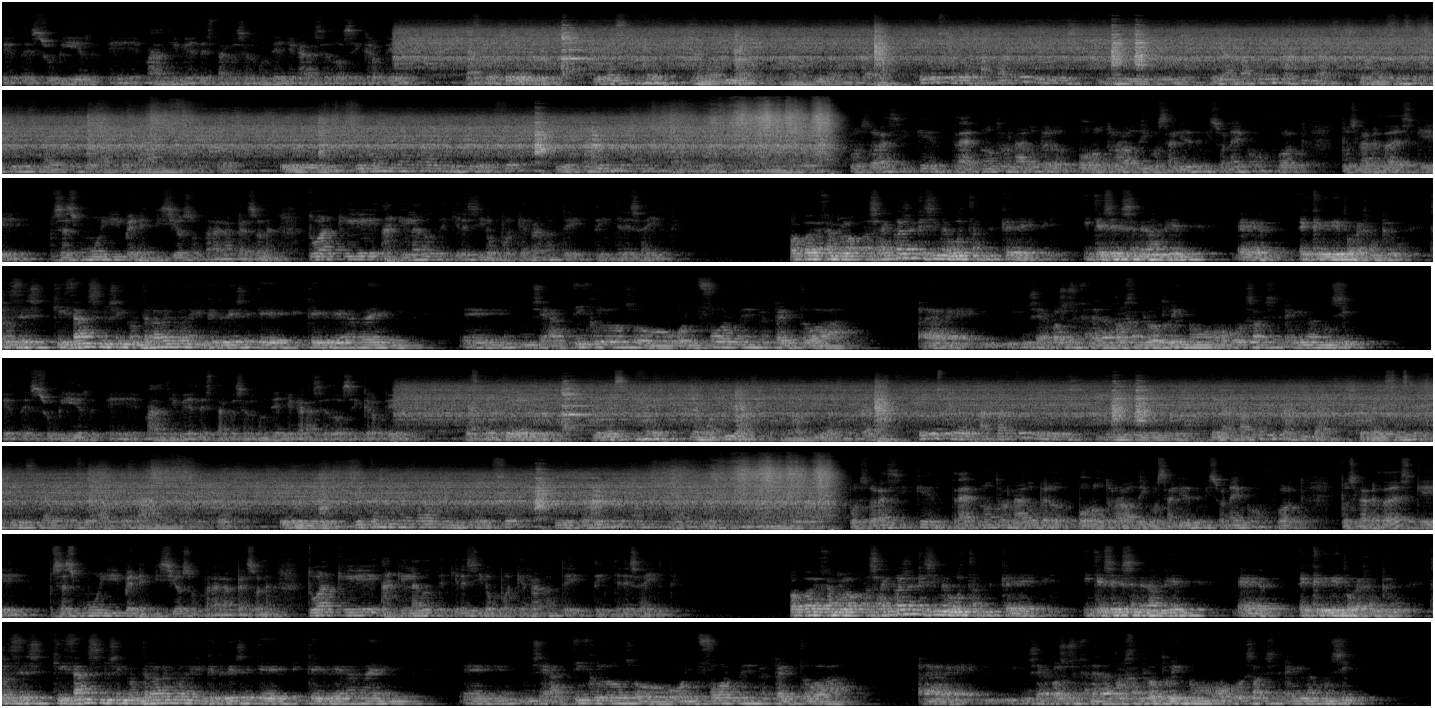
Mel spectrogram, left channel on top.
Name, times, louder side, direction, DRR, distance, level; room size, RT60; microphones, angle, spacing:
voice 1, 0.0-5.6 5.9-22.5 22.8-35.2, right 1 dB, 60° right, 0 dB, 0.5 m, -35 dB
sound 1, 3.9-22.6, left 2 dB, 35° left, 0.5 m, -29 dB
voice 2, 4.6-5.3 36.5-39.1 39.4-40.6 40.9-42.6 42.9-47.0 47.5-51.4 52.1-56.4, equal, ahead, -5 dB, 0.7 m, -29 dB
2.2 x 2.1 x 3.2 m, 0.71 s
head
